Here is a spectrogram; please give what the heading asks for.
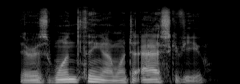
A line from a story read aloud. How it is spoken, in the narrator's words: said quietly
